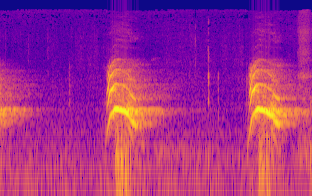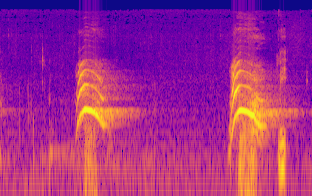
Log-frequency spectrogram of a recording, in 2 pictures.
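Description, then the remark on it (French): A lynx calls four times at an even pace, each a loud, hoarse, wavering cry that bends upward then falls, separated by short pauses of quiet. No one speaks. “Euh, en fait, le lynx, c'est un animal très, très, très silencieux hein, la plupart du temps.”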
